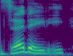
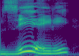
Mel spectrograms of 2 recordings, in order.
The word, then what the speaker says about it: Z80: don't hassle anyone from countries that pronounce it Zed 80 instead of Z80, and I don't demand they pronounce it my way.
